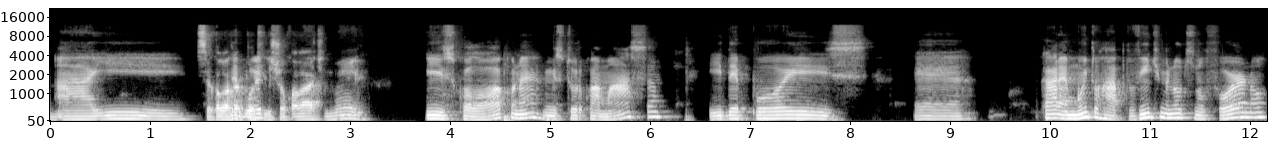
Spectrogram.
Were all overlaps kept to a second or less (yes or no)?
yes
